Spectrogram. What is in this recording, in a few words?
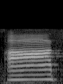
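"aat3", Cantonese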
